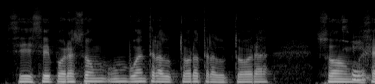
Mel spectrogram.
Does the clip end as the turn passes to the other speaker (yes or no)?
no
